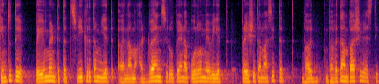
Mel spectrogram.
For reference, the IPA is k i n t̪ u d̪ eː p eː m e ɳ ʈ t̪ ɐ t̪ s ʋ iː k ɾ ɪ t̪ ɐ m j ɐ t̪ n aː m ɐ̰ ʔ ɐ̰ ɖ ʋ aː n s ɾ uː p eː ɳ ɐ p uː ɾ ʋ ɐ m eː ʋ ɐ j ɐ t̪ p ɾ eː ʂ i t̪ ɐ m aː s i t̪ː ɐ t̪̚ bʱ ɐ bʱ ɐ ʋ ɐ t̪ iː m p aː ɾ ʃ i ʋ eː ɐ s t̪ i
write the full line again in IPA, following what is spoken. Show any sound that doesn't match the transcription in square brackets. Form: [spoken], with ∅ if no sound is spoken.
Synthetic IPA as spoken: k i n t̪ u [t̪] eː p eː m e ɳ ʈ t̪ ɐ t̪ s ʋ iː k ɾ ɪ t̪ ɐ m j ɐ t̪ n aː m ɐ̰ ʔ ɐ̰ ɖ ʋ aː n s ɾ uː p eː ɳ ɐ p uː ɾ ʋ ɐ m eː ʋ ɐ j ɐ t̪ p ɾ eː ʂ i t̪ ɐ m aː s i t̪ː ɐ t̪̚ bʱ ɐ bʱ ɐ ʋ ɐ t̪ [aː] m p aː ɾ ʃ i ʋ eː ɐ s t̪ i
